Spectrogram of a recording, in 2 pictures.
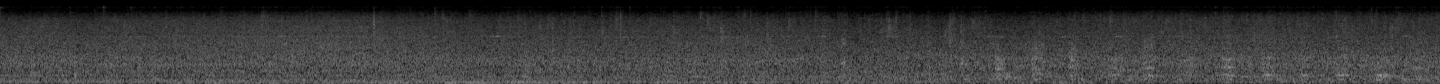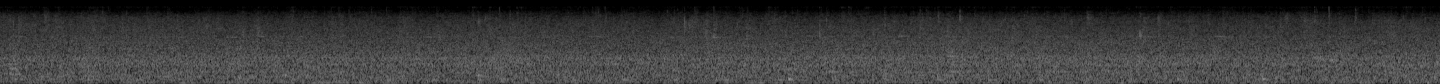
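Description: Steady rain falling, an even hiss of drops on hard ground. A few short, higher sounds stand out briefly about ten to fourteen seconds in.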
